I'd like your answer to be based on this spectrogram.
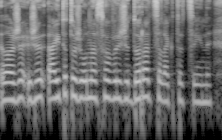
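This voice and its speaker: A woman's dark, mellow voice at medium pitch comes across with a dry, close sound and no echo. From Poland. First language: Polish (speaking Slovak). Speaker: author, reporter. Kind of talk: book launch talk. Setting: live event with audience.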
